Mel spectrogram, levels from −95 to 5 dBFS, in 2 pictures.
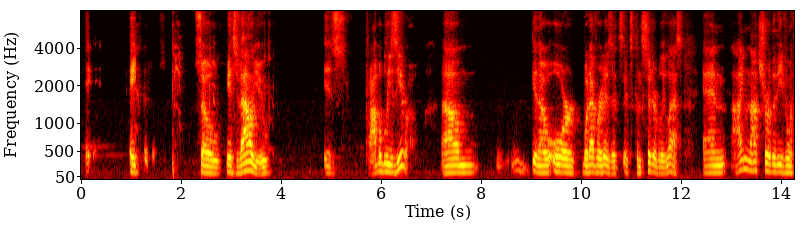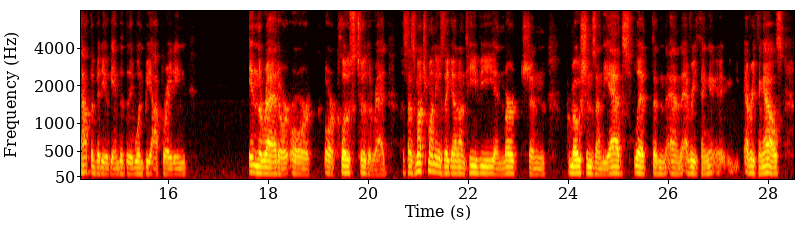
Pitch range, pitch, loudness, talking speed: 110-130 Hz, 115 Hz, -25 LUFS, 135 wpm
